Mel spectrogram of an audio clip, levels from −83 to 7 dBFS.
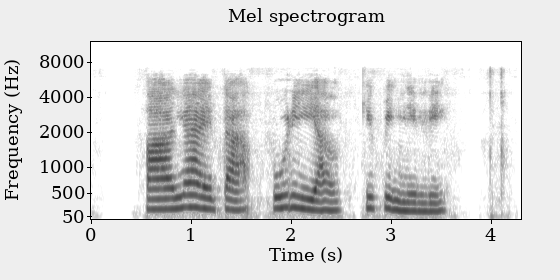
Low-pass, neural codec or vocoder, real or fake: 7.2 kHz; codec, 16 kHz, 4.8 kbps, FACodec; fake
